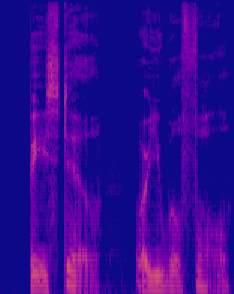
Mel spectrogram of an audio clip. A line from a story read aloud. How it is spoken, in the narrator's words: Roland muttered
